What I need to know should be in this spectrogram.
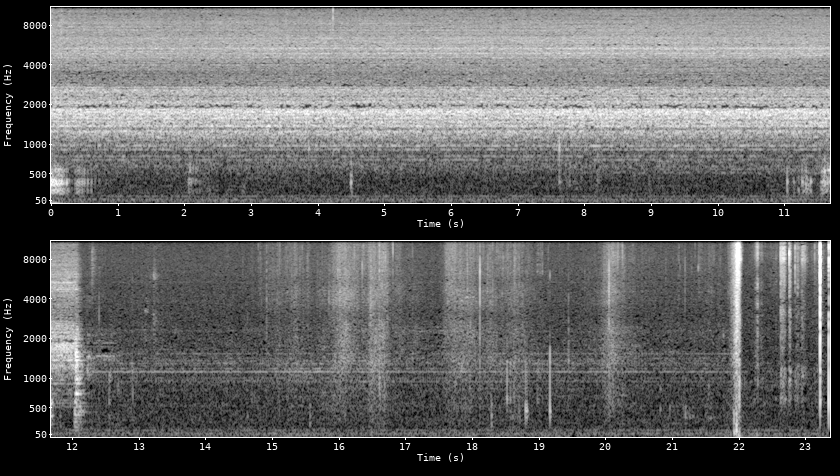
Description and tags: Raw recordings of guts making digestion noises, unedited except to convert usable format.
gas, intestines, rumbling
